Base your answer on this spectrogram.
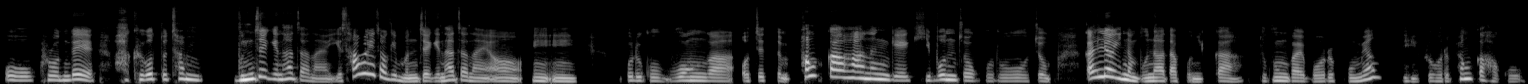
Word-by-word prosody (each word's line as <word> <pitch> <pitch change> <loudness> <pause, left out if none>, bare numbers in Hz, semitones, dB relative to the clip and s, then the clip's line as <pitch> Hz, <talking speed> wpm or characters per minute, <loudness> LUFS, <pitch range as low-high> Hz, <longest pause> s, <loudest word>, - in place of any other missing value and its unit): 어 185 -2 -2
그런데 200 -1 0 0.2
아 205 - -10
그것도 230 +1 -1
참 230 -4 +2 0.3
문제긴 235 - +7
하잖아요. 175 - -3
이게 155 - -9
사회적인 365 - 0
문제긴 155 +2 -1
하잖아요. 155 -7 -3
예예. 150 -3 -1 0.5
그리고 175 -3 -6
무언가 170 -2 -2
어쨌든 175 - -7
평가하는 310 - +5
게 185 -2 -4
기본적으로 170 -7 -3
좀 155 -3 -7 0.3
깔려있는 280 - +5
문화다 155 +2 -1
보니까 135 +2 -7 0.2
누군가의 160 -1 -3
뭐를 145 +2 -8
보면 210 - -2 0.2
예 135 -3 -10
그거를 150 -1 -11
평가하고. 190 - -3
180 Hz, 300 characters per minute, -21 LUFS, 155-230 Hz, 0.5 s, 문제긴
